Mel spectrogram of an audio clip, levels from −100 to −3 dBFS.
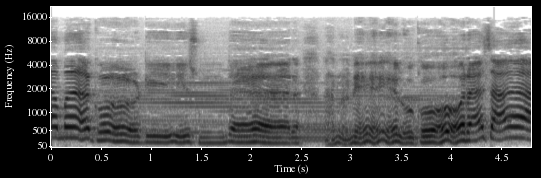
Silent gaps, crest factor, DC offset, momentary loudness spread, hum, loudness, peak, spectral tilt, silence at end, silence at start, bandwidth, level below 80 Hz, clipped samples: none; 14 dB; under 0.1%; 10 LU; none; -15 LUFS; 0 dBFS; -5 dB/octave; 0 s; 0 s; 15.5 kHz; -66 dBFS; under 0.1%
